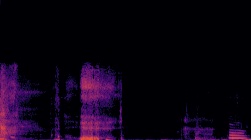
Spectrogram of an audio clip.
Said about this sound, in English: your mic is up so loud. Sorry, it's just I can hear … breathing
